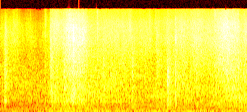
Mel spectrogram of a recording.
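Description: Nylon tent fabric rustles as it is lifted.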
